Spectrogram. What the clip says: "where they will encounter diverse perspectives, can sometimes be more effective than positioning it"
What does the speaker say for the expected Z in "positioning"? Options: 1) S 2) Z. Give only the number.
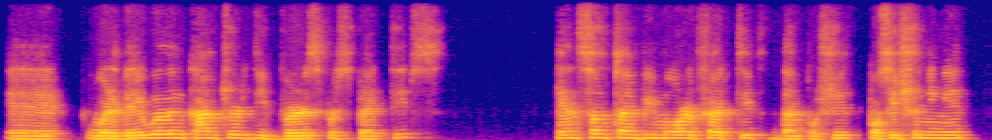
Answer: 1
